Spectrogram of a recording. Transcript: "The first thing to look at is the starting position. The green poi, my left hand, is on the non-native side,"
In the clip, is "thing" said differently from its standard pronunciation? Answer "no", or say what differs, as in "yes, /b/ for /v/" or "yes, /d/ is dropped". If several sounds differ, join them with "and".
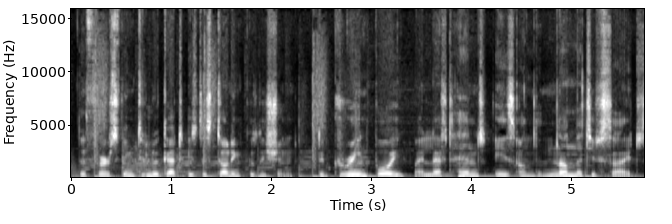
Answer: no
